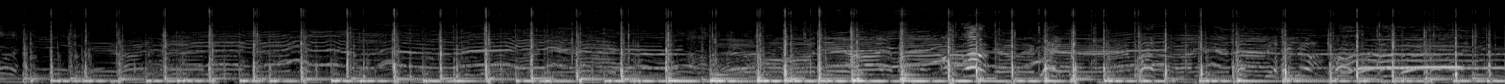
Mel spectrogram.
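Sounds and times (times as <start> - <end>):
barrel drum: 0.0 - 15.0
group singing folk song: 0.0 - 15.0
hand claps: 8.0 - 15.0.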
